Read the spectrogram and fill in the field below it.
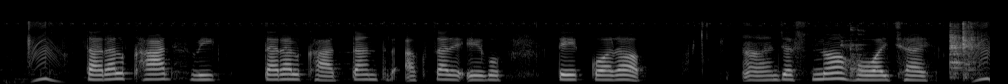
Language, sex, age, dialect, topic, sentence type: Maithili, female, 18-24, Angika, agriculture, statement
